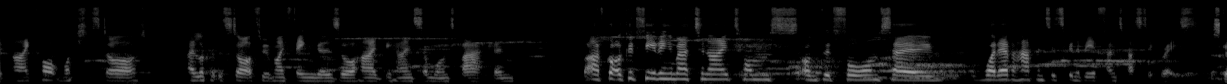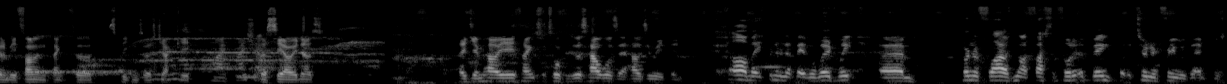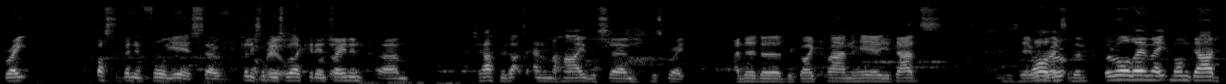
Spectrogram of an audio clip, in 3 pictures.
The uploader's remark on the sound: LIVE FROM BRITISH CHAMPS IN SHEFFIELD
